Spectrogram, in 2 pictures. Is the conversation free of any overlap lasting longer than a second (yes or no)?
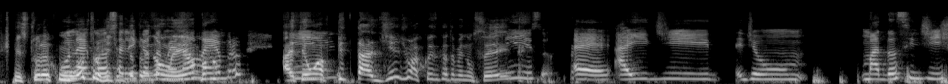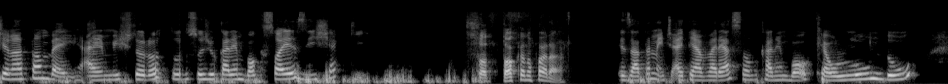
no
